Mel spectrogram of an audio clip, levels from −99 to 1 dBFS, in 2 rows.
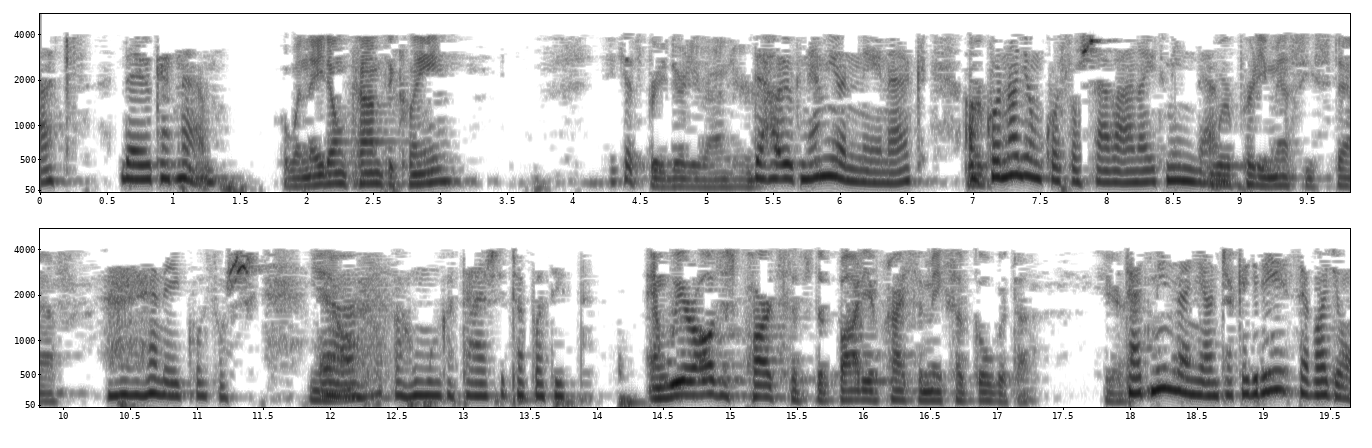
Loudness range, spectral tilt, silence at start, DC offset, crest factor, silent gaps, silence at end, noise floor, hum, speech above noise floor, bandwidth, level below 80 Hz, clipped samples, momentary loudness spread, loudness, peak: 5 LU; -10.5 dB/octave; 0 s; under 0.1%; 18 dB; none; 0 s; -53 dBFS; none; 33 dB; 4.2 kHz; -50 dBFS; under 0.1%; 15 LU; -20 LUFS; -2 dBFS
